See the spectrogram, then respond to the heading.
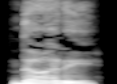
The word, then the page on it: ದರೆ: Kannada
